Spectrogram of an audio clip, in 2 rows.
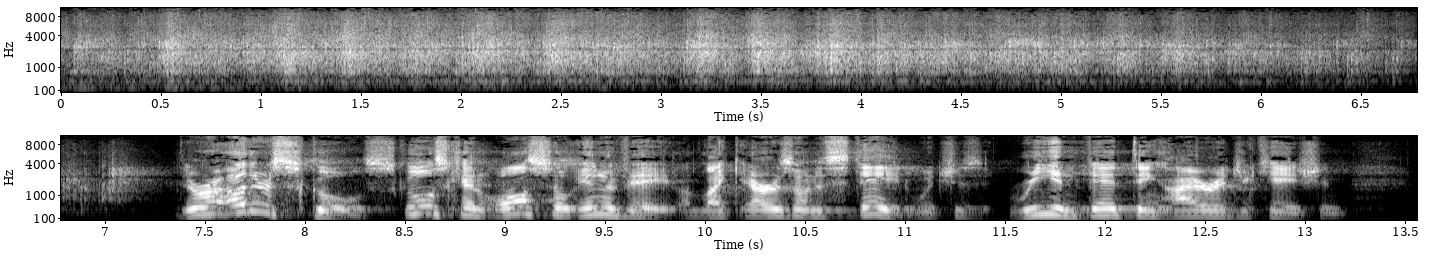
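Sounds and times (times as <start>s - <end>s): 
sizable audience applauding: 0.0s - 7.2s
speech: 7.4s - 13.4s.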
